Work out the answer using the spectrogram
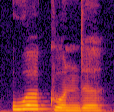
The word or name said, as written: urkunde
